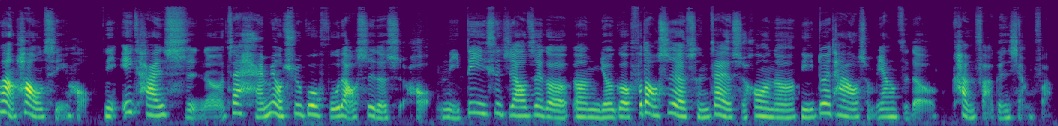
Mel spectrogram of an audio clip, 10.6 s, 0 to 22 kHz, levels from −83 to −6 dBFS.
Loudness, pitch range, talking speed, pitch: -22 LUFS, 205-265 Hz, 325 characters per minute, 230 Hz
